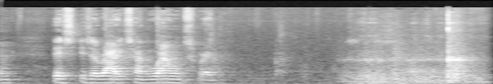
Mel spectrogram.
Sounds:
Speech

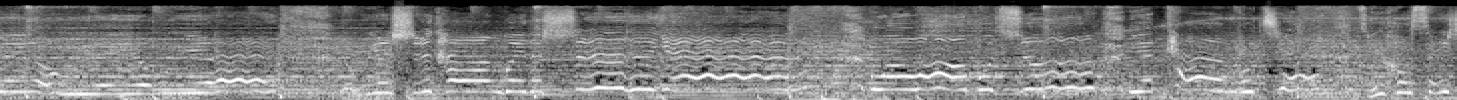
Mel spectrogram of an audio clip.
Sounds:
Music

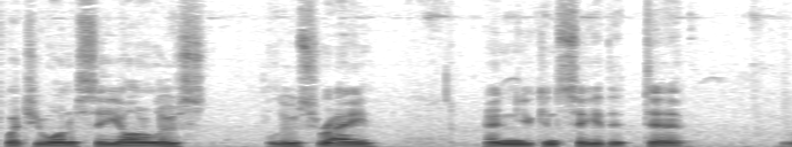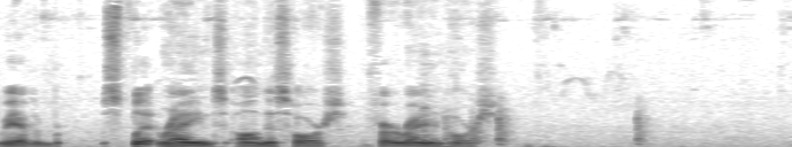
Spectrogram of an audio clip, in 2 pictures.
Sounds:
Clip-clop, Speech, Animal

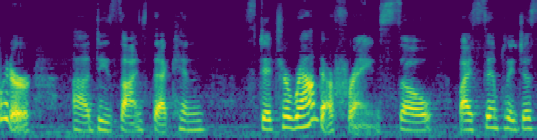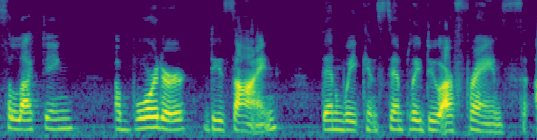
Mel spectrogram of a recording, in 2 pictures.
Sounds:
Speech

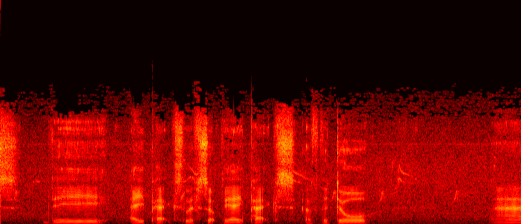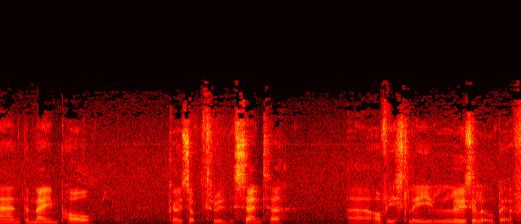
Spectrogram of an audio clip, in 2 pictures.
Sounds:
Speech

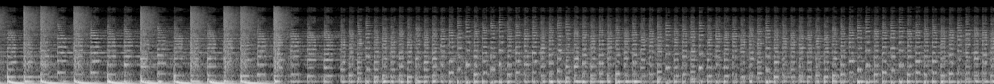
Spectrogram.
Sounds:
Music, Techno

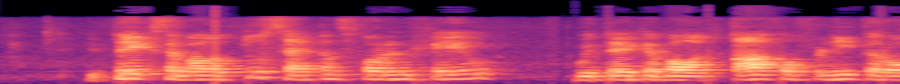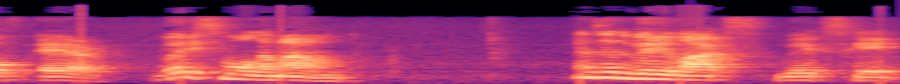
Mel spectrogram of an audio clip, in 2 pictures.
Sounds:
Speech

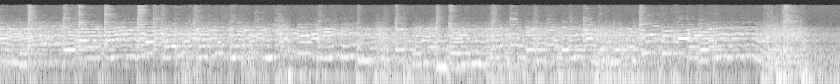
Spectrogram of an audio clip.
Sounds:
Musical instrument, Guitar, Reverberation, Music

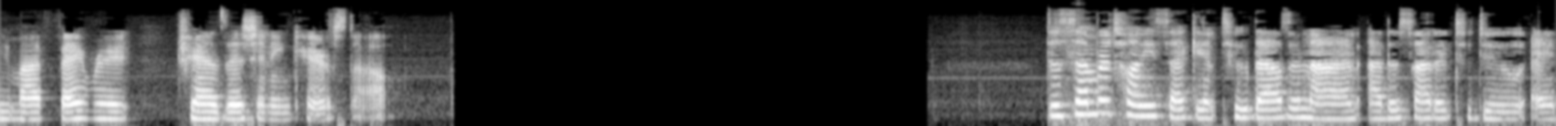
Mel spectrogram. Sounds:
Speech

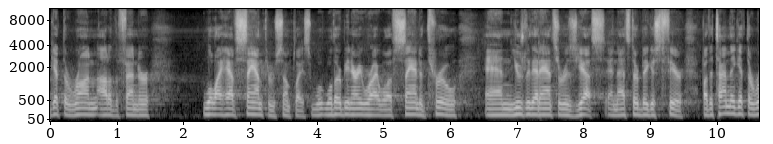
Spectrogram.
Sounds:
Speech

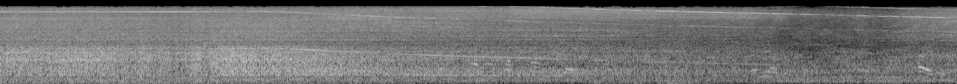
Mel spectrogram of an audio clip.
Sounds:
Speech, Aircraft

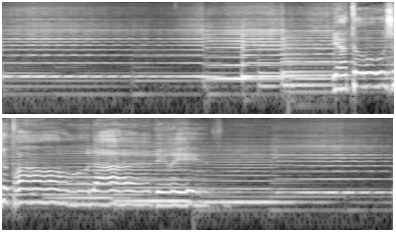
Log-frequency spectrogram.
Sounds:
Singing, Bowed string instrument, Music

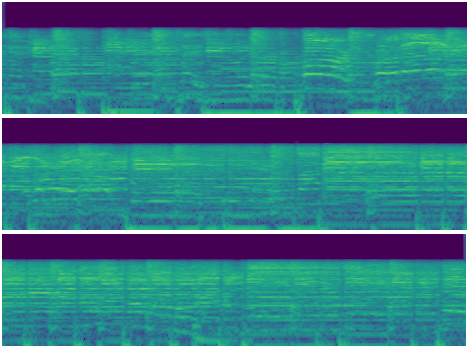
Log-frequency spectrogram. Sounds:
Music, Male singing

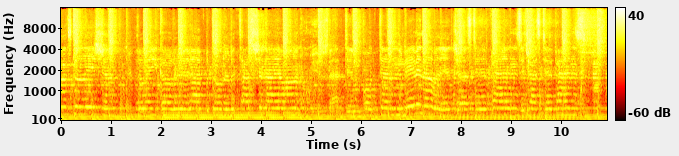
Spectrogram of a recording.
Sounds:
Speech, Pop music

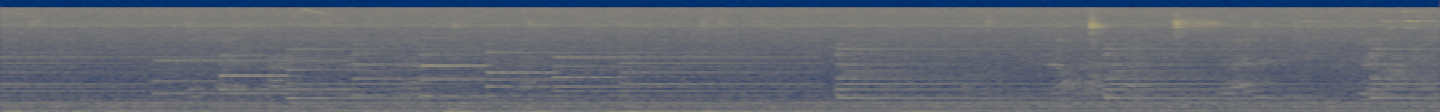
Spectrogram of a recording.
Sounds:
Music, Speech

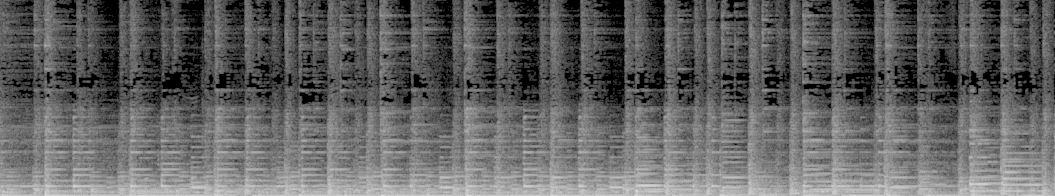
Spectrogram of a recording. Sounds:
Drum, Music, Jazz, Drum kit, Percussion, Musical instrument

